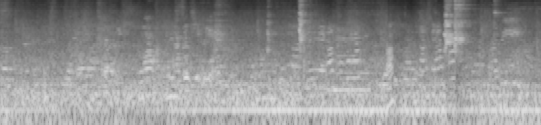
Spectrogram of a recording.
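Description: A shopping cart rattles as it rolls over a tiled floor.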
